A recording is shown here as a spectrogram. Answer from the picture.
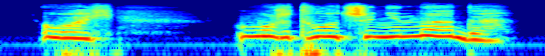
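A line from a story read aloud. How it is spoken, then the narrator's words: Breathy exhale. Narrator (Russian): выдохнула я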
